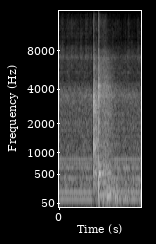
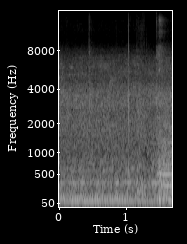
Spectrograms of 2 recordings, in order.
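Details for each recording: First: New star-delta starter panel with MNX 110 contactors, tested without motor load after fixing a neutral fault, all three phases present: crisp double clack as contactors pull in, then quiet steady hum, switching to delta after a delay; normal star-delta starter operation. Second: New star-delta starter panel test: at start the contactors give a steady hum and fail to pull in, so the motor won't start. The contactor coils are 220 V rather than 440 V, leaving them weak on the neutral.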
